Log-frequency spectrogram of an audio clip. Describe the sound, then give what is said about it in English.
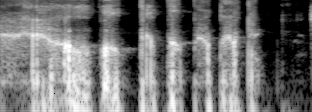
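A voice imitates the first sip from a soda fountain drink machine at a Subway restaurant, making a quick run of about eight breathy, whispery slurping bursts in an uneven rhythm, with no clear words. “Here's some sound effects for you, Eric. You ready? First sip from the drink machine.”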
